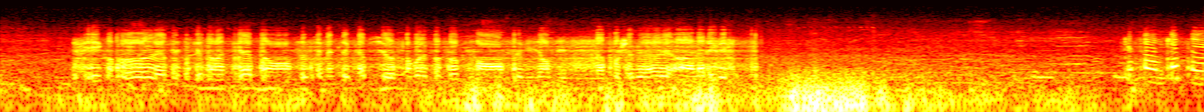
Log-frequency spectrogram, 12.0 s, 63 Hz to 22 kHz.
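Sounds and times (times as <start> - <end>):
jet engines rumbling: 0.0 - 12.0
air traffic control radio chatter: 0.7 - 7.6, 11.2 - 12.0.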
